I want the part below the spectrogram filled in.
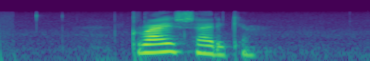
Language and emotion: Russian, neutral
